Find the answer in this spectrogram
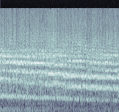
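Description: A sustained, siren-like synthesizer tone with several overtones gliding slowly downward in pitch: an eerie horror-film sound effect.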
